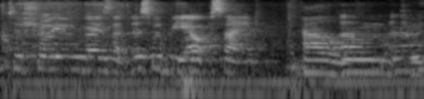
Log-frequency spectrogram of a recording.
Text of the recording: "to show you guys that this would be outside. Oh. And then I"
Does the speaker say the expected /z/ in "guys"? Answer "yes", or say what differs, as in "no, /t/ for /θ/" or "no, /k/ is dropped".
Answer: yes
